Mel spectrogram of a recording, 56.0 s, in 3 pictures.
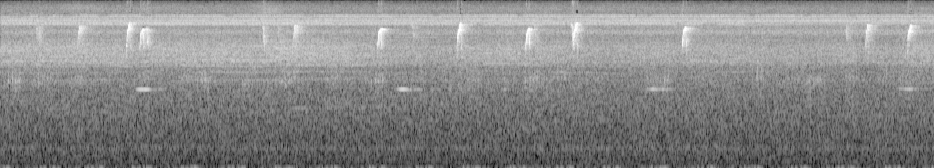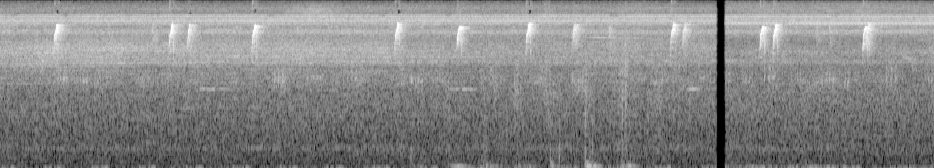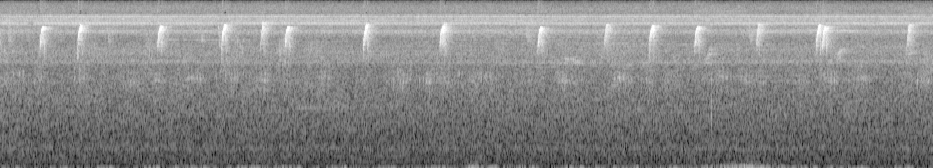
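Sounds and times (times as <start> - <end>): faint high-pitched whine: 0.0 - 56.0
bird chirping: 26.6 - 31.4, 32.0 - 32.8.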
